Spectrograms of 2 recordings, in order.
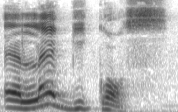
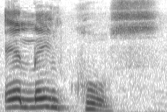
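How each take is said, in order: First: The middle consonant is pronounced as a hard g. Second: The middle consonant is pronounced as an n. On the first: The speaker calls it wrong. "Ao invés de ser elegicos" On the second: The speaker calls it right. "é elencos"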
